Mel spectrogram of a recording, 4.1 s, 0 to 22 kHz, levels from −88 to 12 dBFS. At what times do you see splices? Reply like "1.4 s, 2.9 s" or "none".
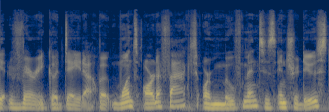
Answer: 1.2 s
